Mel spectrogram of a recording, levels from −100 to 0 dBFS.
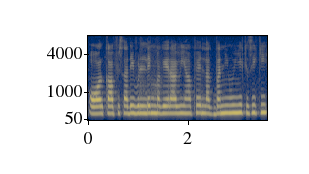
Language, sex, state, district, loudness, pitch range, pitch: Hindi, female, Bihar, Darbhanga, -27 LUFS, 255-265 Hz, 260 Hz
